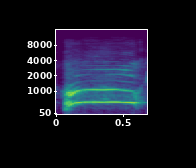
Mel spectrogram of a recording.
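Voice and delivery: very high, loud mock crowd whoop; loud "oh" reaction. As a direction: reenact a fan's big whooping reaction. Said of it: "you were like".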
